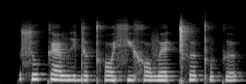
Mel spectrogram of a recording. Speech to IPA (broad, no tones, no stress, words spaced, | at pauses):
sʊkævi dəkʰɔ sʲəxɔvɛ ǀʰəkʼʊkə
